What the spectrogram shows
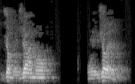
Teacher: Que hay otras realizaciones centrales y eso es lo que se llama rehilamiento. En algunas zonas se produce una vibración adicional en la central que hace que suene como una je, como una che sonora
